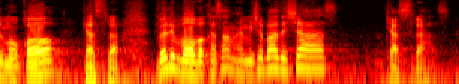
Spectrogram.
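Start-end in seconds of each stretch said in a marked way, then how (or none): none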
